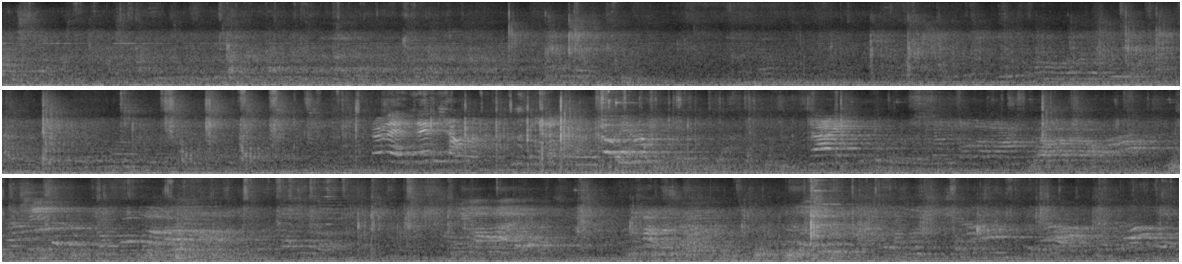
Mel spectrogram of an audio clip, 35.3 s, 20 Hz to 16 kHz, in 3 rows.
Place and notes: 中興文創園區, Wujie Township, Yilan County - Child and skateboard
Transformation of the old paper mill, Child, skateboard, Traffic sound, Binaural recordings, Sony PCM D100+ Soundman OKM II
Yilan County, Taiwan, 6 November 2017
